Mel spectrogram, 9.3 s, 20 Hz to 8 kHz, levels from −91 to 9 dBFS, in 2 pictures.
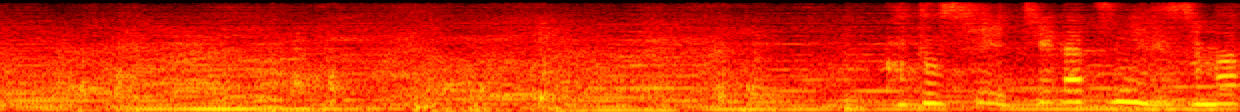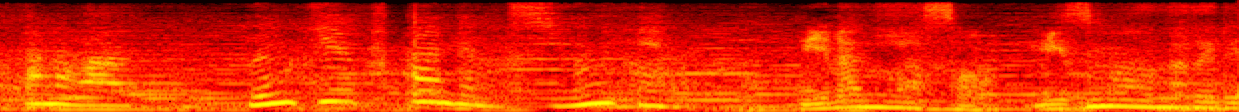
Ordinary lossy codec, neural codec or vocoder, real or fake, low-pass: none; codec, 44.1 kHz, 2.6 kbps, DAC; fake; 7.2 kHz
